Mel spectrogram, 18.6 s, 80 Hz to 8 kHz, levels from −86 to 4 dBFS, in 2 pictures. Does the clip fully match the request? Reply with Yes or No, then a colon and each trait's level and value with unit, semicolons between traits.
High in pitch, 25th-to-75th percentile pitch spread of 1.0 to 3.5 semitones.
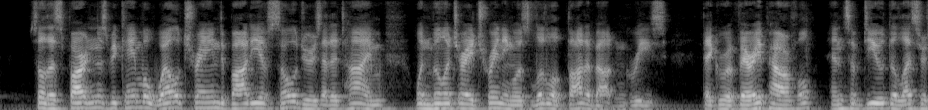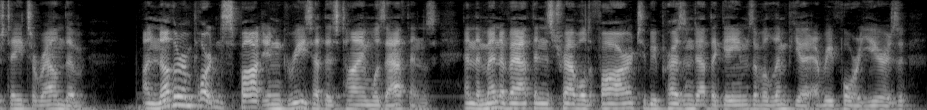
No: low, 120 Hz; average, 2.9 semitones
